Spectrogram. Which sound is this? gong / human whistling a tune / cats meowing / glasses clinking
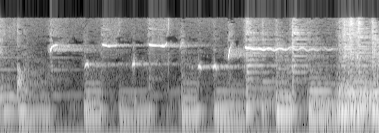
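human whistling a tune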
